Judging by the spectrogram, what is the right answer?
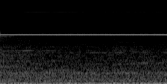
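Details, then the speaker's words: Apex locator during root canal working-length measurement in the mesiobuccal canal of a three-canal tooth: continuous high-pitched tone signaling the file passing through the apex, length about 18.5 mm. "again you see it's going through the apex locator is telling me i'm going through"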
